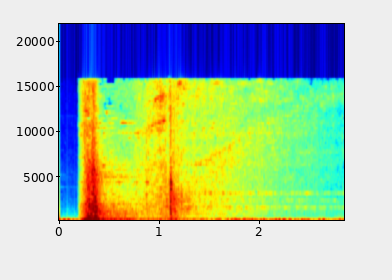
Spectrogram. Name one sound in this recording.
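A bright chime rings out.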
